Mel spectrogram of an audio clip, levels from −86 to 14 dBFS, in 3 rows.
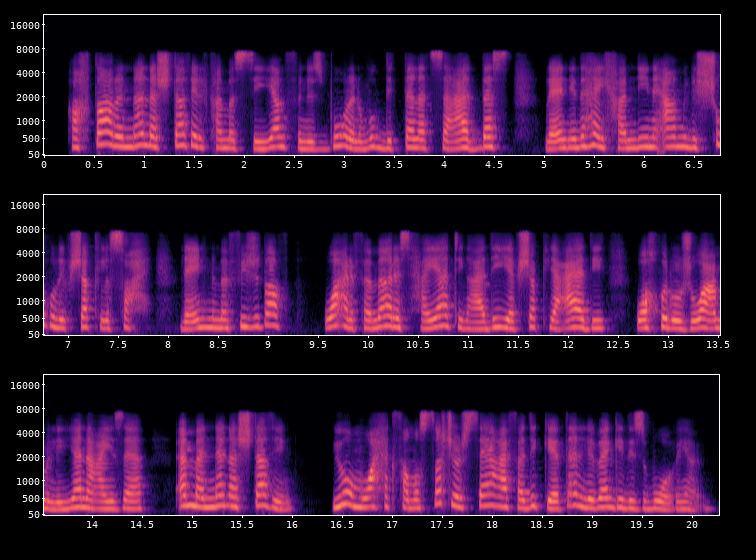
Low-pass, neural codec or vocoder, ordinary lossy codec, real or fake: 7.2 kHz; codec, 16 kHz, 0.3 kbps, FocalCodec; none; fake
